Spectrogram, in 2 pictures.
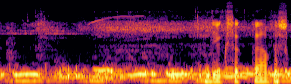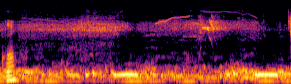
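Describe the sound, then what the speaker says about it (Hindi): A pigeon on a rooftop gives repeated soft, throaty coos in a regular rhythm while someone talks over it, with a few faint chirps in the background. "देखिए भाई फिर दाना खा रहा है ये कबूतर"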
